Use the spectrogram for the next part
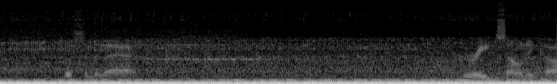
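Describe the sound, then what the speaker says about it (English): A 7-liter, 505-horsepower V8 car engine idles with a deep, steady, loud rumble throughout, while faint voices murmur over it. "Great sounding car again. 7-liter, 505 horse V8 underneath the hood."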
